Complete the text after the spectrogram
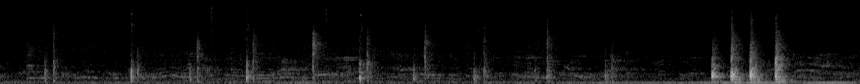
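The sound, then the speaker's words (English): Steady knocking on a wooden door, about a dozen single raps spaced out evenly, then a quick burst of four harder knocks near the end, with a low room rumble underneath. “No need to stand knocking, my dear.”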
